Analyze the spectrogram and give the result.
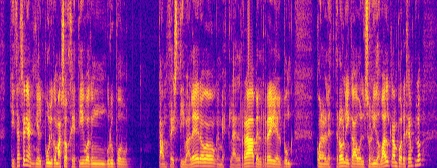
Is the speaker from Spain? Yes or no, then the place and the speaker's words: yes; Pinto, Community of Madrid, Spain; nosotros no somos Drinking Tinto, pero somos de Pinto.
